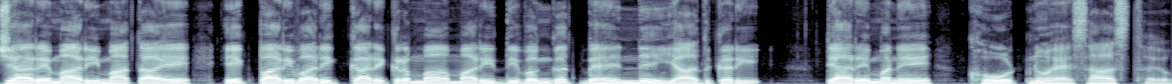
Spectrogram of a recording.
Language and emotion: Gujarati, sad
